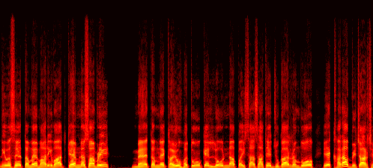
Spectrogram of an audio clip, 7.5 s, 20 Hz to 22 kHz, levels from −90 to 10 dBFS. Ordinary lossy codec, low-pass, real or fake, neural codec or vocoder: none; 19.8 kHz; fake; autoencoder, 48 kHz, 128 numbers a frame, DAC-VAE, trained on Japanese speech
